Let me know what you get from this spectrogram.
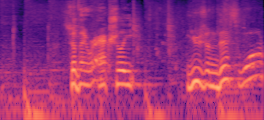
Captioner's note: water splashes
